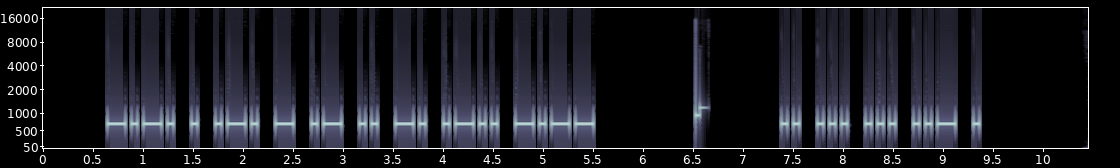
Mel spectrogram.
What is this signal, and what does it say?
Morse code, heard as a keyed tone, about 20 wpm, 700 Hz. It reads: CERTAINLY ISSUE
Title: Sentences from Top 900 Words - New Word Drill - 20wpm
